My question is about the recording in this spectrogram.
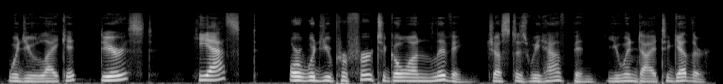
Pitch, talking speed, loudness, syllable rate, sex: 160 Hz, 200 wpm, -18 LUFS, 4.9 syllables/s, female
